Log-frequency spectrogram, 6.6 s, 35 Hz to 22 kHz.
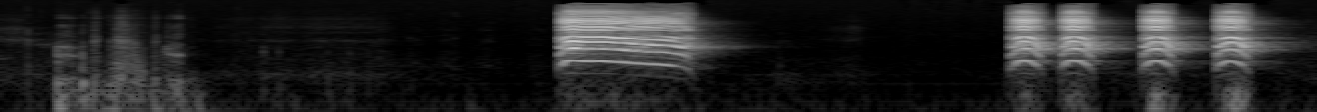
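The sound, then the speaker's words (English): A hand-blown crow call imitates crow cawing: one long, harsh, drawn-out caw, then after a pause four short, loud caws in quick, even succession. “Instead of just 10 straight seconds of crow calling,”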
